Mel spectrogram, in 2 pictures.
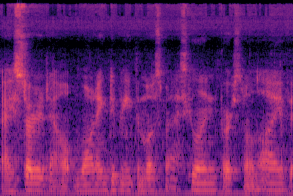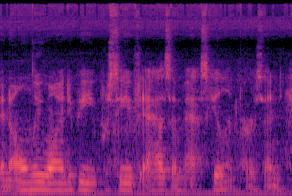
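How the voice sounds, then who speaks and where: In a room with audible echo and noticeable background noise, a woman with a very deep, low pitch speaks very fast and with lively intonation, hardly pausing at all. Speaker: vlogger, army recruit. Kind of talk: casual vlog monologue. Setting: at work.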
